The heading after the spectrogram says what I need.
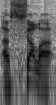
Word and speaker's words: Acela: big blowout by Donald Trump in the so-called Acela primary. That's how you pronounce it.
